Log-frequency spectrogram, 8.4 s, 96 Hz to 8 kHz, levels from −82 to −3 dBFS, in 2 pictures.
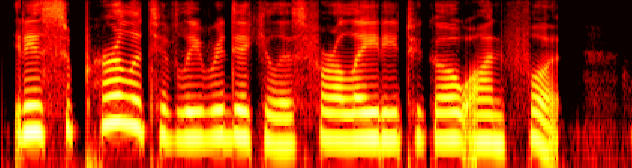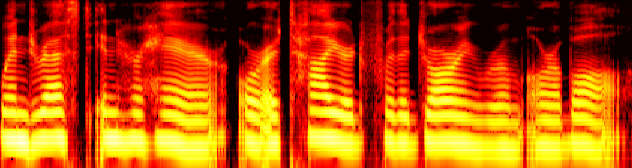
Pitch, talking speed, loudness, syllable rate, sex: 200 Hz, 180 wpm, -18 LUFS, 4.9 syllables/s, female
